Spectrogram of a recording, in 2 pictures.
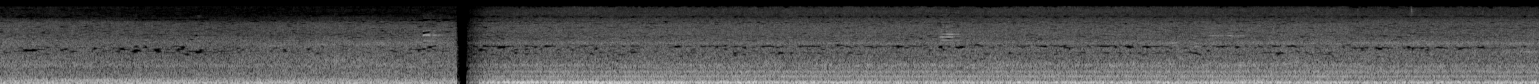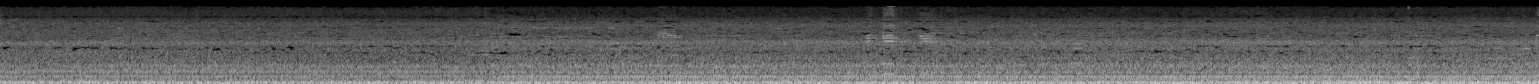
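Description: Steady roadside traffic and street noise with a low hum, broken once by a brief dropout about five seconds in.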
